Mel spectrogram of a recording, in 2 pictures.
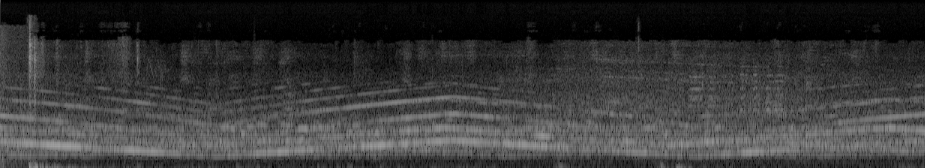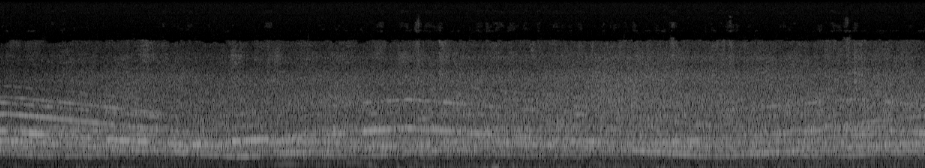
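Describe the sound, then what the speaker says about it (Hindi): Air raid sirens wail across Tel Aviv during a missile attack, several overlapping rising and falling tones sounding at once from a distance and continuing steadily throughout. "पूरे तेल अवीव में सायरन बज रहे हैं"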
